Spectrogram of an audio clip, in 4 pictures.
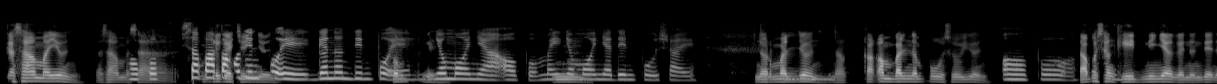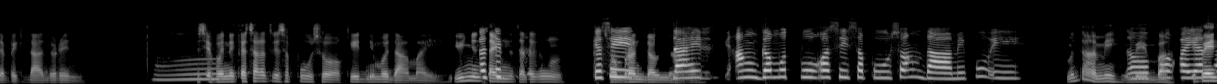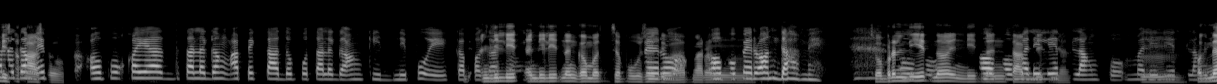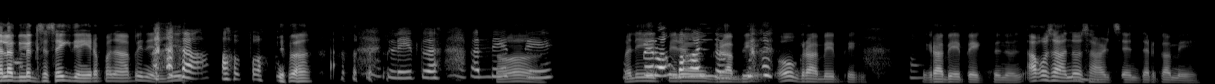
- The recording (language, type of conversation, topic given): Filipino, unstructured, Paano mo pinapalakas ang iyong loob kapag nadadapa ka sa mga problema?
- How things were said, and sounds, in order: other background noise; tapping; unintelligible speech; laughing while speaking: "dami"; laugh; laughing while speaking: "Opo. Liit, ah, ang liit, eh"; laughing while speaking: "'di ba?"; chuckle; chuckle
